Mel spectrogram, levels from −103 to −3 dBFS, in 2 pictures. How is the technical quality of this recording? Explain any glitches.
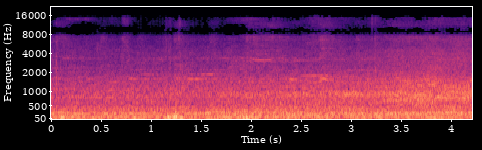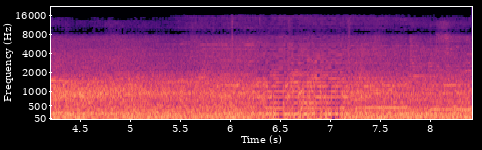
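A rigid, metallic buzz is heard from 6.28 to 7.20 s. This is the robotic sound from repeated short buffers. Audio likely arrived too seldom, so the last 5 ms fragment was replayed in place of most of the real signal, fixing a 200 Hz buzz.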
